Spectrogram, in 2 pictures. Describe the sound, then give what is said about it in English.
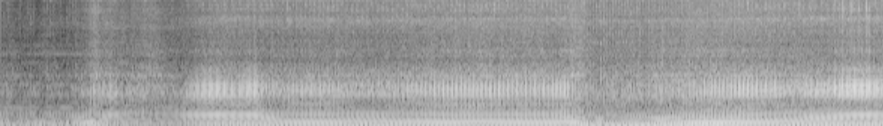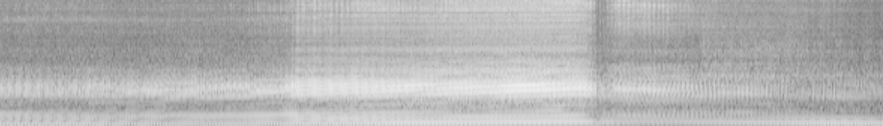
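A soft-top Mercedes convertible drives out of a compound with wheels squealing: the engine roars and accelerates hard, its pitch climbing steadily through two gear changes, with a harsh, gritty burst at the loudest point before settling into a steady drone. “As Abhinav drove out of the compound, wheels squealing,”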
